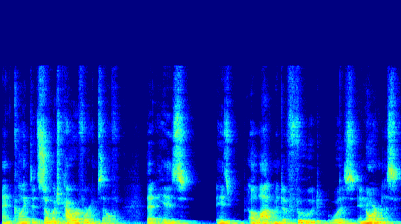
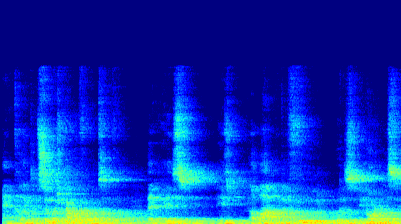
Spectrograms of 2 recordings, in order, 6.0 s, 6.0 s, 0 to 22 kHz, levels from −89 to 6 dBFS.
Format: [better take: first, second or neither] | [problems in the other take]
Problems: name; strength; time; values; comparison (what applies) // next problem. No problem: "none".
first | room echo; strong; dies away in 2.7 s; slight in the first // off-mic speech; far; far in the first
